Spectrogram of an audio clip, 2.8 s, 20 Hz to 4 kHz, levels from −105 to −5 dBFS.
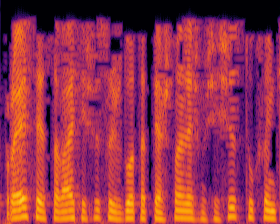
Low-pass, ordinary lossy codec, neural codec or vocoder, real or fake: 3.6 kHz; MP3, 16 kbps; none; real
